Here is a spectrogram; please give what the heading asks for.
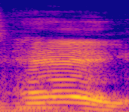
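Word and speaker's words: pâté: Oh, pate. Oh. Okay. It was autocorrect. Well, just how they spell is different than how you say it. Yeah, pate. Oh. Yeah, it's spelled P-A-T-E, but it's spelled P-A-T-A-Y.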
